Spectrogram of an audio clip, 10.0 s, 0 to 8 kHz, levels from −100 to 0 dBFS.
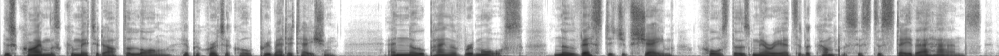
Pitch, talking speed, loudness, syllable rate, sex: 95 Hz, 155 wpm, -24 LUFS, 5.7 syllables/s, male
